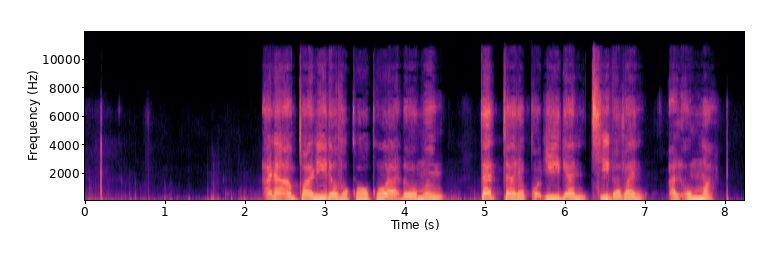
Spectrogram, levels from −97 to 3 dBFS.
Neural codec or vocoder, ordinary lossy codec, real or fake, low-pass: codec, 32 kHz, 1.9 kbps, SNAC; AAC, 48 kbps; fake; 10.8 kHz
